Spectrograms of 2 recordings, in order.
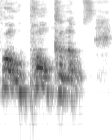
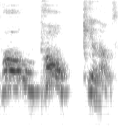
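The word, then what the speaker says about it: polupoikilos: And that term is poukolos. And let me say it again, or let me spell it for you. P-O-L-U-P-O-I-K-I-L-O-S. And it is poukolos.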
